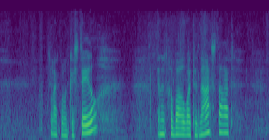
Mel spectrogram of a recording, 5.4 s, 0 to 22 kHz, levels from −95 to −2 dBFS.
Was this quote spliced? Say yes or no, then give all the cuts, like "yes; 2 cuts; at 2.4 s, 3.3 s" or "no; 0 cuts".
no; 0 cuts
